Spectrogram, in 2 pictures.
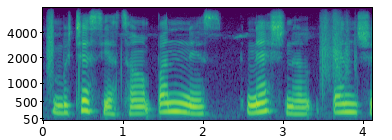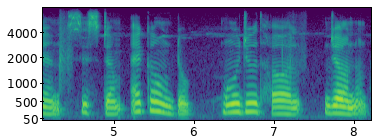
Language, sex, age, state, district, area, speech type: Kashmiri, female, 30-45, Jammu and Kashmir, Ganderbal, rural, read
